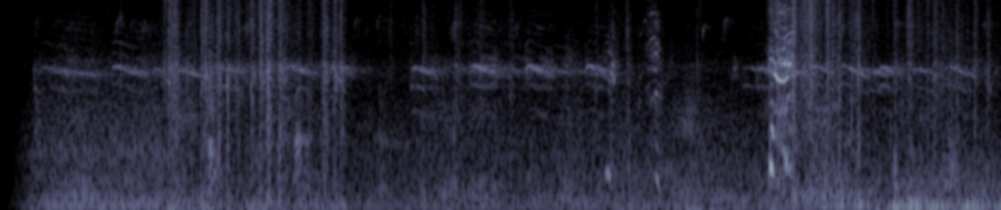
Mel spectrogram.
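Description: Small birds chirping over and over, faint, with some light rustling, and one louder, sharper call about three-quarters of the way through.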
